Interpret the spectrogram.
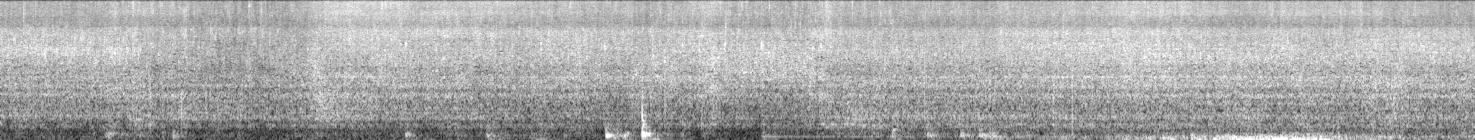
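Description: Hamburger patties frying in a pan, a steady sizzle throughout, with a spatula working the pan as they are turned and a short knock about eight seconds in.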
